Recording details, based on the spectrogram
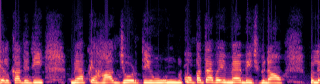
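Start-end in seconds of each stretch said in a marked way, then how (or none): none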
